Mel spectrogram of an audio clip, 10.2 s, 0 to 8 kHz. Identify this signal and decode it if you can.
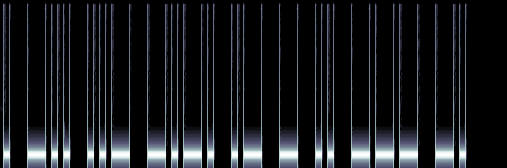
Morse code, heard as a keyed tone, about 10 wpm, 250 Hz. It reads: EDUCATION
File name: morse / morse-training-10WPM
